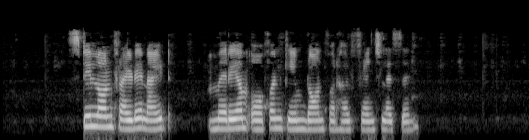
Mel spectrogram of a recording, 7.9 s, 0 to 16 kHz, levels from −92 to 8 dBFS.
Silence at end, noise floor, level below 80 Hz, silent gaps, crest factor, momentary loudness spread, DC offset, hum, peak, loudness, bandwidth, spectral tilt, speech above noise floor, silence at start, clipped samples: 1.7 s; -71 dBFS; -68 dBFS; none; 20 dB; 14 LU; under 0.1%; none; -2 dBFS; -19 LUFS; 8 kHz; -3 dB/octave; 53 dB; 1.05 s; under 0.1%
